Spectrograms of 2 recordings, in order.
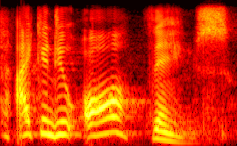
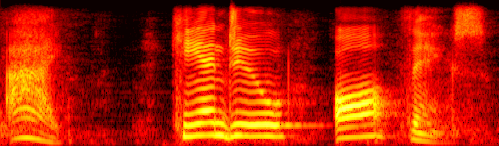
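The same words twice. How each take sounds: First: "all" held a bit and said slowly; stress on all. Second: "I" set apart, then "can" drawn out slowly; stress on I and can. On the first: Pastor repeating the verse to the moms, stressing "all". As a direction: lean on "all" and take it slowly. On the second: Pastor showing the moms which word matters, slowly stressed. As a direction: pause after "I", then slow "can do all things". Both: Shown as a demonstration. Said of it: "put emphasis on some of those different words".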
